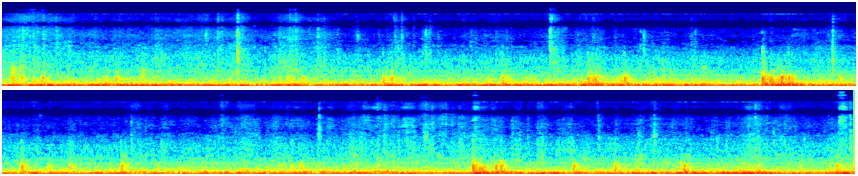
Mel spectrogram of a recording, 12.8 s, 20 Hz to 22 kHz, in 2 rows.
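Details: Land Rover Freelander 2 driving: irregular short dull clunks over bumps and asphalt joints under road rumble; rear shock absorber knocking, bushings, bearings and stabilizer link checked fine on lift.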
